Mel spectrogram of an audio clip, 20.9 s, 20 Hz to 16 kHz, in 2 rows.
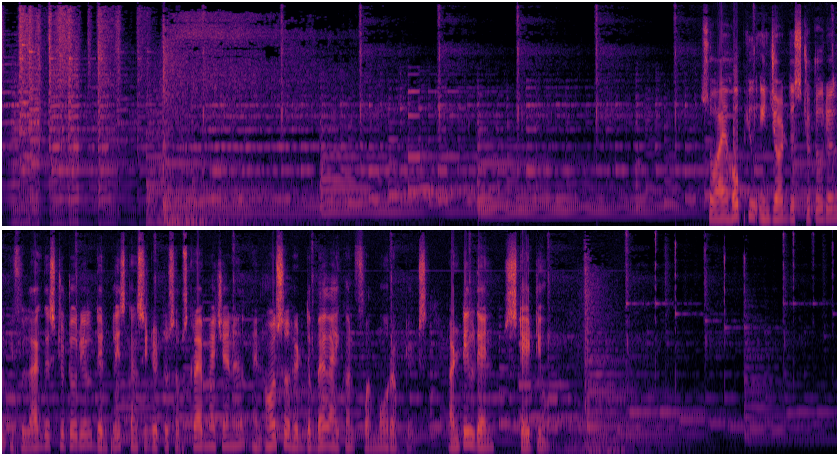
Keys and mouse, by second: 0.9 space.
